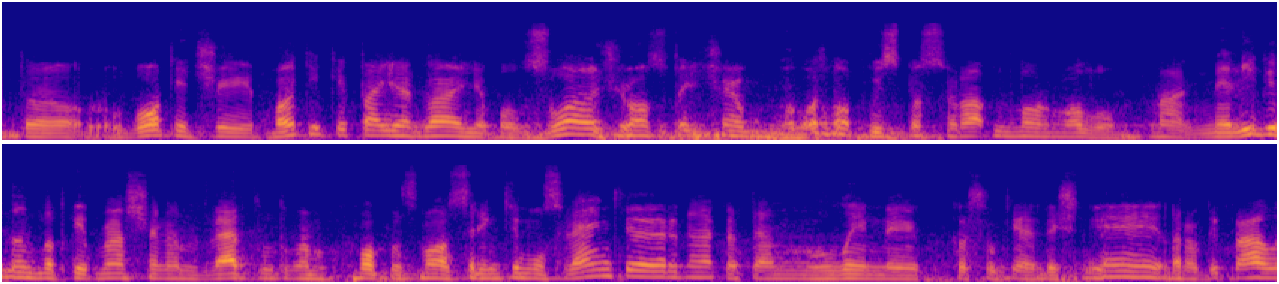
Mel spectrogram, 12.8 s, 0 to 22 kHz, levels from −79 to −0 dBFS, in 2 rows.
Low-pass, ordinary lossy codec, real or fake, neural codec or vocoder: 10.8 kHz; Opus, 16 kbps; fake; codec, 24 kHz, 1 kbps, SNAC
